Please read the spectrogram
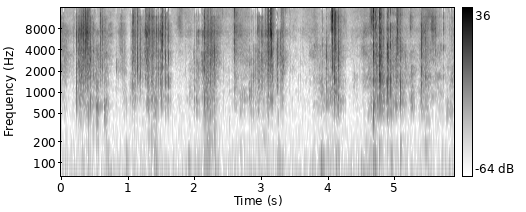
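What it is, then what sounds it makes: Paper lantern. Long nails tap and scratch the paper rings of a collapsed orange pleated paper lantern with a black plastic battery base. The result is bright, crunchy crinkling and rustling that comes in repeated bursts with short quiet gaps between them.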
